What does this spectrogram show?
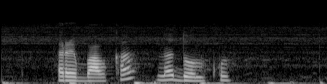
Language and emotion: Russian, neutral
